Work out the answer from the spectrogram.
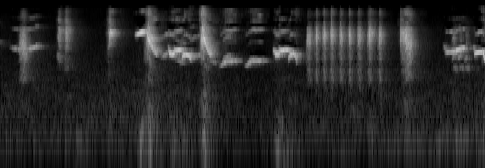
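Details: Pied bushchat (decu) singing actively: a quick mix of sharp chirps, thin descending whistles and short buzzy trills, with brief pauses between the phrases and a rattling series near the end.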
